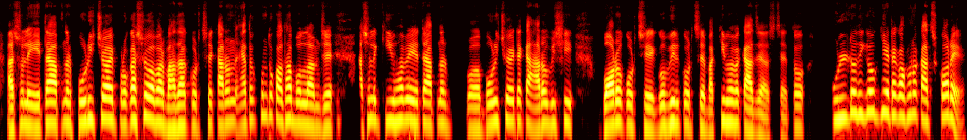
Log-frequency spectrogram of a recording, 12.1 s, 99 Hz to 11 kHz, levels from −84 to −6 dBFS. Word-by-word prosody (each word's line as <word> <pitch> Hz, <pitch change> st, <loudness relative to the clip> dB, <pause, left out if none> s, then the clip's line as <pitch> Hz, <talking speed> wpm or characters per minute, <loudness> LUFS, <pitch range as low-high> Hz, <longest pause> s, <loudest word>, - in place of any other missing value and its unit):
আসলে 165 Hz, +3 st, -1 dB
এটা 175 Hz, -, +2 dB
আপনার 175 Hz, 0 st, -4 dB
পরিচয় 195 Hz, +2 st, +3 dB
প্রকাশও 195 Hz, +6 st, +2 dB
আবার 180 Hz, -2 st, +4 dB
বাধা 160 Hz, +2 st, +4 dB
করছে। 160 Hz, 0 st, -7 dB
কারণ 170 Hz, +2 st, +2 dB, 0.2 s
এতক্ষণ 190 Hz, +5 st, -7 dB
তো -, -, -2 dB
কথা 195 Hz, +1 st, +3 dB
বললাম 165 Hz, -2 st, +2 dB
যে, 155 Hz, -, +2 dB, 0.4 s
আসলে 195 Hz, +5 st, -3 dB
কিভাবে 185 Hz, +1 st, -1 dB
এটা 175 Hz, 0 st, 0 dB
আপনার 175 Hz, +1 st, -5 dB, 0.3 s
প -, -, -11 dB, 0.2 s
পরিচয়টাকে 185 Hz, 0 st, -1 dB
আরো 170 Hz, +4 st, +2 dB
বেশি 170 Hz, +2 st, -6 dB, 0.5 s
বড় 165 Hz, +3 st, +8 dB
করছে, 155 Hz, -1 st, -4 dB, 0.2 s
গভীর 165 Hz, +3 st, +1 dB
করছে 160 Hz, -1 st, -4 dB
বা 130 Hz, -, 0 dB
কিভাবে 180 Hz, -2 st, 0 dB
কাজে 135 Hz, -3 st, +2 dB
আসছে। -, -, -13 dB
তো 155 Hz, -, -2 dB, 0.5 s
উল্টো 215 Hz, +5 st, 0 dB
দিকেও 250 Hz, +2 st, +1 dB
কি -, -, -6 dB
এটা 230 Hz, -1 st, +1 dB
কখনো 225 Hz, +2 st, -1 dB
কাজ 185 Hz, -3 st, +2 dB
করে? 220 Hz, -1 st, +4 dB
180 Hz, 190 wpm, -23 LUFS, 165-195 Hz, 0.5 s, বড়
